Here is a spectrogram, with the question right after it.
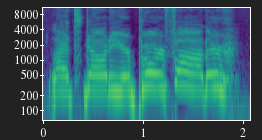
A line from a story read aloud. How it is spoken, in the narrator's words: this shout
